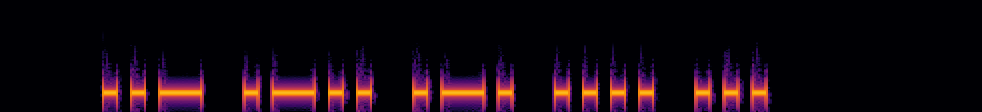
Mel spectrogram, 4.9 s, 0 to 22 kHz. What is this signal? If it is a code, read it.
Morse code, heard as a keyed tone, about 17 wpm, 700 Hz. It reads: ULRHS
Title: Code Groups - 5 Letters - 17wpm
